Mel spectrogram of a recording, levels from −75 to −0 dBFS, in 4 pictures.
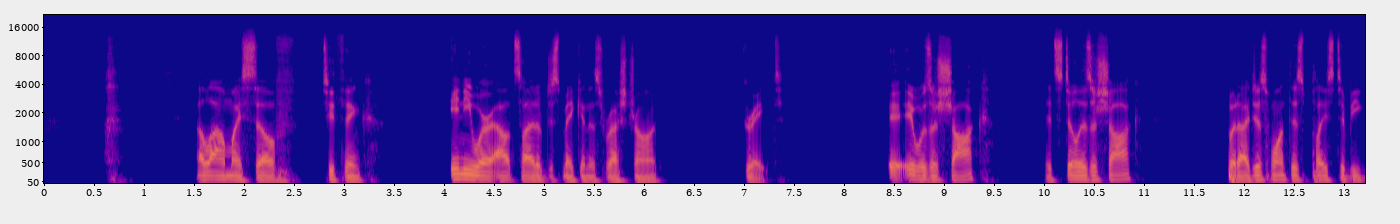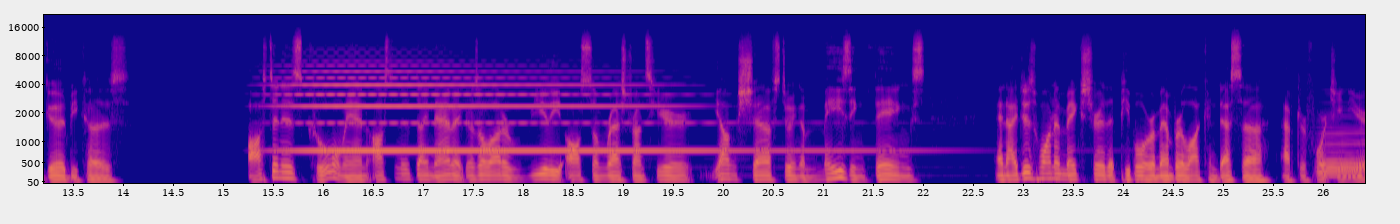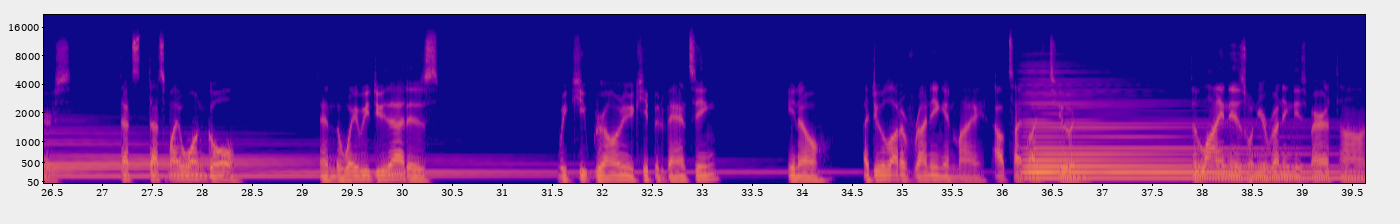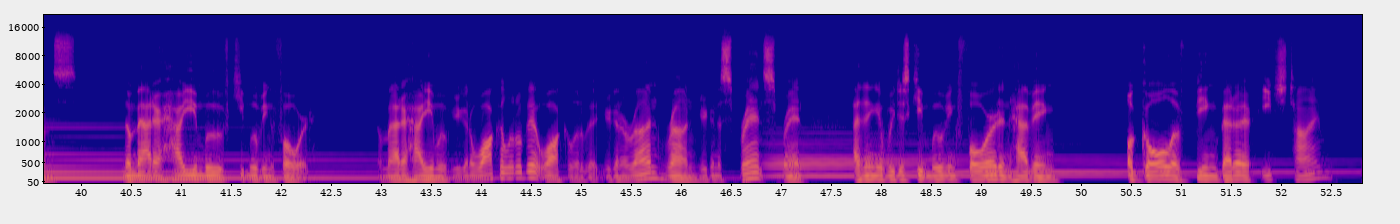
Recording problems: background music; loud; from 16 s on; 1 dB below the speech

